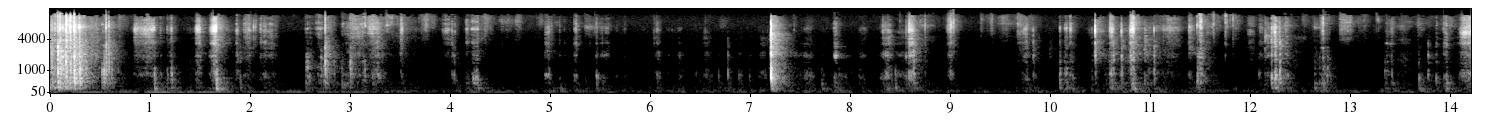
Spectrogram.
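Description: Wooden spring clothespins, reinforced with rubber bands, being picked from a pile and clipped one by one onto glued kerfed lining along a wooden instrument rim. They make scattered light clicks and wooden clacks, with one sharper clack about seven seconds in.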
